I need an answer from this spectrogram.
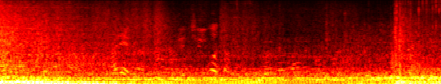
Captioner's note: chattering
